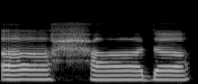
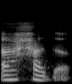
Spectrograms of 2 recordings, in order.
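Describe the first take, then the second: First: A vowel is stretched out longer than one beat. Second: Each vowel is kept short, one beat. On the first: The speaker calls it wrong. "गलत तरीके से पढ़ा जाए" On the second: The speaker calls it right. "ये बिल्कुल ठीक तरीका है, एक हरकत पढ़ी है"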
